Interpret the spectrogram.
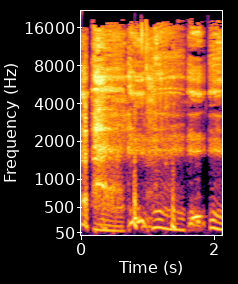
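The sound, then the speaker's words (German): Someone gasps for air after holding their breath, several loud, voiced heaving breaths in quick succession, with no talking. “mein Gott, Junge, wie lange kannst du dir die Luft nicht anhalten?”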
